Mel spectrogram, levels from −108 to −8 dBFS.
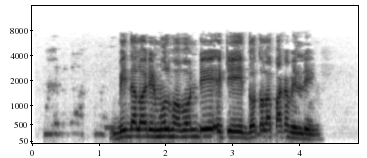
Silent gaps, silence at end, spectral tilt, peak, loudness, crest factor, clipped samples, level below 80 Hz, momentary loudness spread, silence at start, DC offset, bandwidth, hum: none; 0.6 s; -5 dB/octave; -2 dBFS; -12 LUFS; 12 dB; under 0.1%; -58 dBFS; 5 LU; 0.2 s; under 0.1%; 7.8 kHz; none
